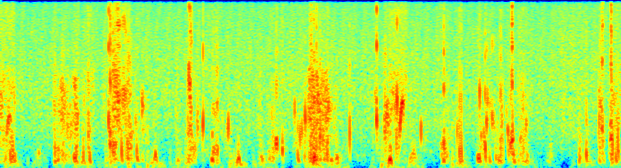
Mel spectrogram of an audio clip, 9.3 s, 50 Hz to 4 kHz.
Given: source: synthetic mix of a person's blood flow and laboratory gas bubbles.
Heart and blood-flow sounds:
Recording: Doppler ultrasound of blood flow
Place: precordium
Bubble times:
0.00-0.26 s: bubbles
0.78-1.18 s: bubbles
1.22-1.40 s: bubbles
1.59-2.17 s: bubbles
2.77-3.08 s: bubbles
3.13-3.28 s: bubbles
3.38-3.46 s: bubbles
4.00-4.27 s: bubbles
4.38-5.01 s: bubbles
5.20-5.28 s: bubbles
5.60-5.68 s: bubbles
5.73-6.09 s: bubbles
6.28-6.34 s: bubbles
6.59-6.73 s: bubbles
6.81-6.96 s: bubbles
7.13-7.93 s: bubbles
8.66-8.83 s: bubbles
8.96-9.33 s: bubbles
From the record:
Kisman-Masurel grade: 333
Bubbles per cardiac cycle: rolling drumbeat, 9 or more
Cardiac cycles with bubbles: 50 to 99%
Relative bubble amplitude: loud (0.450 to 0.775)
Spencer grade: 3 (all of the cardiac periods contain showers or single bubble signals, but not dominating or overriding the cardiac motion signals)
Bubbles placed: anywhere in the cardiac cycle

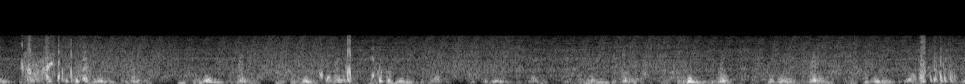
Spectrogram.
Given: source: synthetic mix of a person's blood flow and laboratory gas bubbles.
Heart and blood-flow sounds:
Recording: Doppler ultrasound of blood flow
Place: precordium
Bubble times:
0.19-0.91 s: bubbles
3.19-3.34 s: bubbles
3.41-3.56 s: bubbles
3.70-3.94 s: bubbles
9.18-9.59 s: bubbles
From the record:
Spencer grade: 2 (many but less than half of the cardiac periods contain bubble signals, singularly or in groups)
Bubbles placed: only in the low amplitude regions of the cardiac cycle

